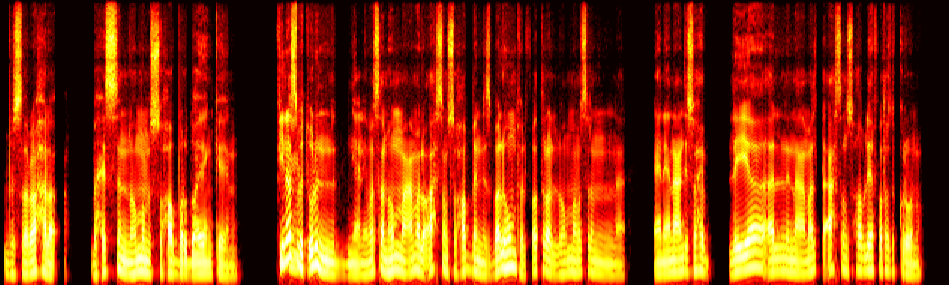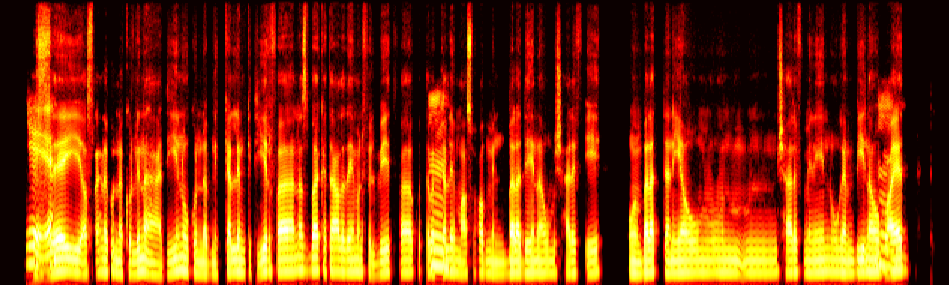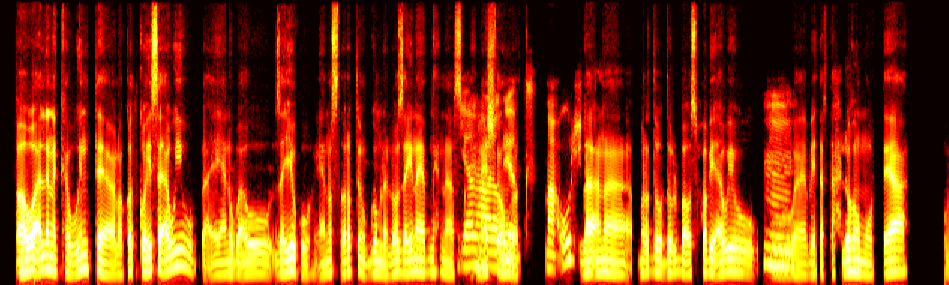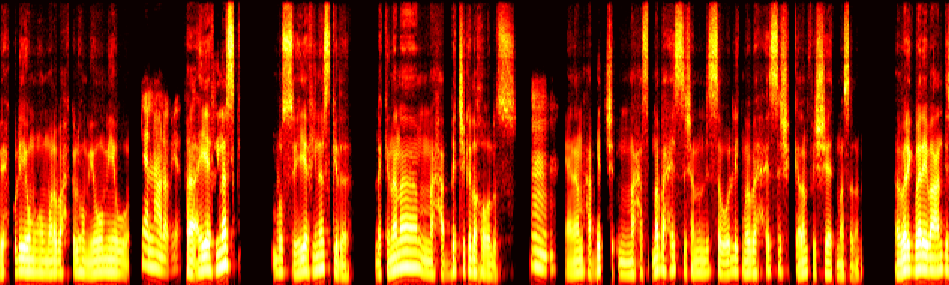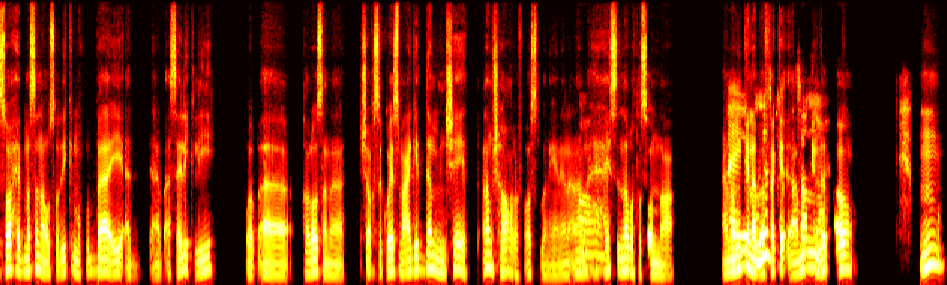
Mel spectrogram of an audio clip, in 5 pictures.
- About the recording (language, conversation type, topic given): Arabic, podcast, إيه رأيك في تأثير السوشيال ميديا على العلاقات؟
- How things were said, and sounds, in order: in English: "الشات"; in English: "شات"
